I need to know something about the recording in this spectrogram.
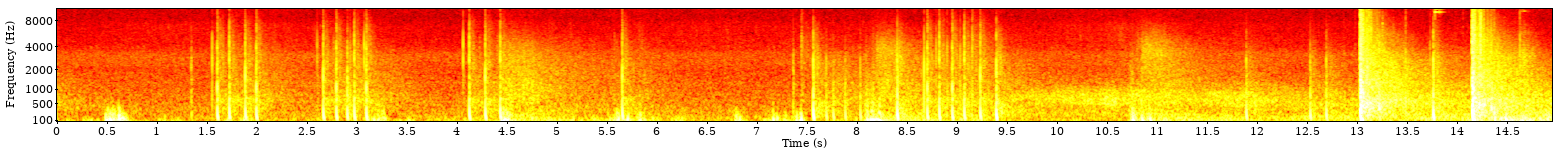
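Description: Footsteps rustle through dry grass and brush.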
